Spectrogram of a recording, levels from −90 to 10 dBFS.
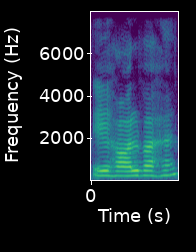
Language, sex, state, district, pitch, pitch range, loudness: Bhojpuri, female, Uttar Pradesh, Ghazipur, 225 Hz, 225-235 Hz, -13 LUFS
